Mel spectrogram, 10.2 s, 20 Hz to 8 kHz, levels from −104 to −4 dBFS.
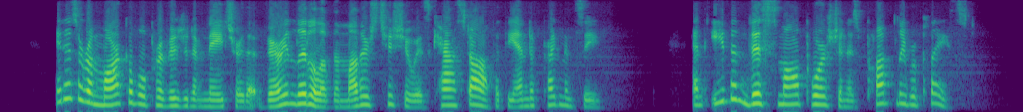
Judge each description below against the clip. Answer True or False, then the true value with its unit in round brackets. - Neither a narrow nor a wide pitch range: False (5.7 semitones)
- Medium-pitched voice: False (215 Hz)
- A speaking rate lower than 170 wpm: False (175 wpm)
